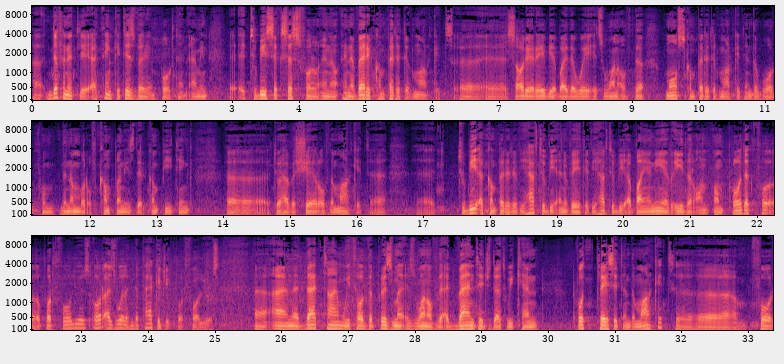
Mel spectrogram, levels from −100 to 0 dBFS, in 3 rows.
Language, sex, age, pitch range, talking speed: English, male, 50-69, 90-110 Hz, 200 wpm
